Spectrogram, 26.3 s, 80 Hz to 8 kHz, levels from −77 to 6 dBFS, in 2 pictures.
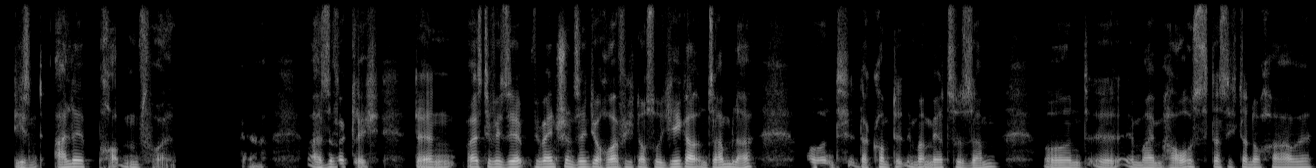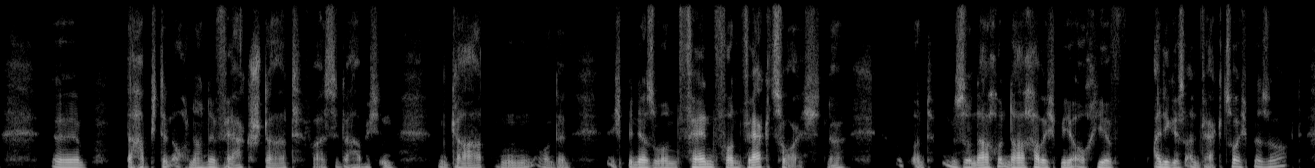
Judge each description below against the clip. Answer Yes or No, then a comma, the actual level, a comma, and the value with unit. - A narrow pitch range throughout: No, average, 3.5 semitones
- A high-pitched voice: No, low, 120 Hz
